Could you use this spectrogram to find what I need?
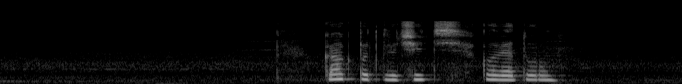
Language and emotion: Russian, neutral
